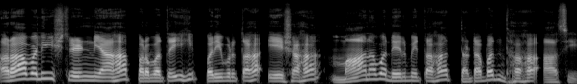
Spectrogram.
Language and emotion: Sanskrit, neutral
